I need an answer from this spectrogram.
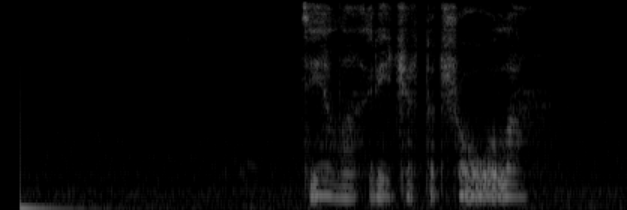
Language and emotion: Russian, sad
